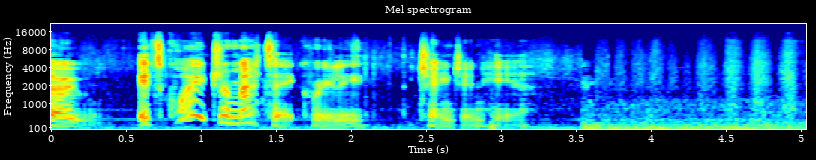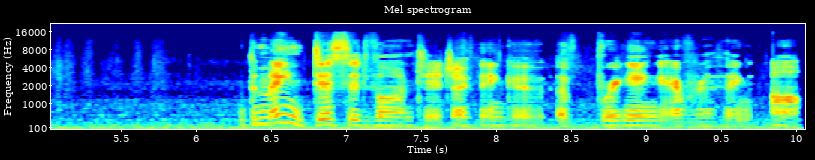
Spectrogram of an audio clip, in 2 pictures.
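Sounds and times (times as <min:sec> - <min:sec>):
wind rumbling on microphone: 0:03.6 - 0:06.6.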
